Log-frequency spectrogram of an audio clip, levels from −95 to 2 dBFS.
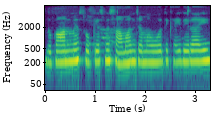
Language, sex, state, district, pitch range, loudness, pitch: Hindi, female, Bihar, Vaishali, 210-220 Hz, -15 LUFS, 215 Hz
